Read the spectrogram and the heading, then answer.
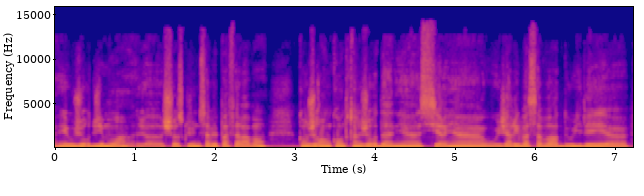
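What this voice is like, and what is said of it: Southern French accent. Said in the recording (French): “On a beau avoir un super accent français, moi, en plus du sud”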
